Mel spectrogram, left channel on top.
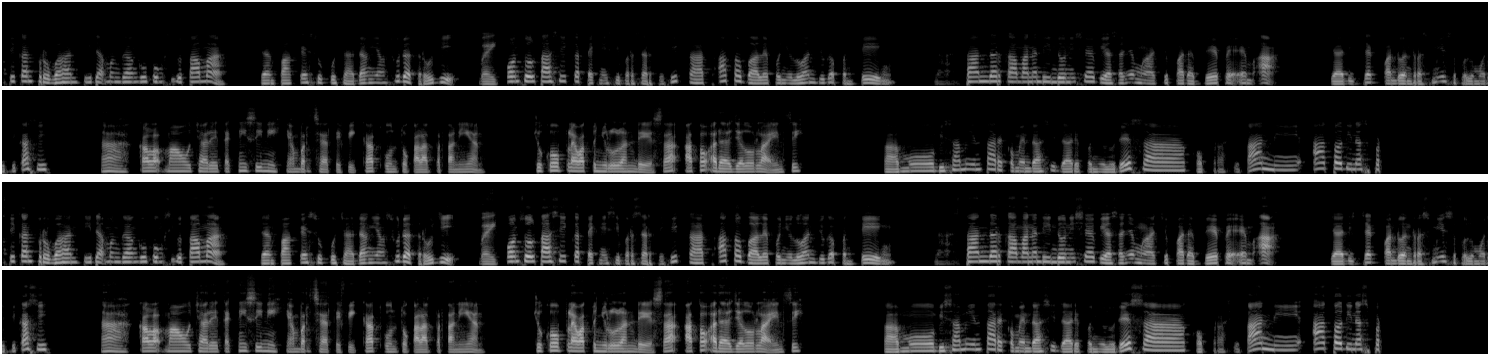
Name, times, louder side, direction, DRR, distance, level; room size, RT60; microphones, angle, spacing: voice 1, 0.0-2.2 2.6-4.5 5.0-8.9 9.3-12.8 13.3-15.3 23.7-28.7, right 3 dB, 55° right, 0.8 m, -31 dB
voice 2, 15.9-19.7 20.2-22.9, right 2 dB, 35° right, 5.4 m, -30 dB
open air
head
